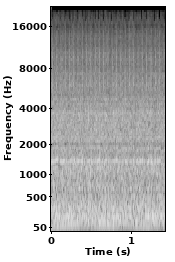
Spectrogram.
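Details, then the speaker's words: 2000 Toyota Camry V6 at idle outside before test drive: rough, lumpy idle with uneven knocking beat, stumbling on a cylinder; definitely misfiring though it felt smooth inside the car and the check engine light seemed off. "Oh, she's definitely misfiring. This car is really really pissed off right now."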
